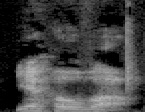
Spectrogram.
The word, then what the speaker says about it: Jehovah: of god ye ho jehovah and so that's how they began to pronounce it it was they combined the consonants of the name of god with the vowels of adonai which means lord and that's how they came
